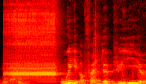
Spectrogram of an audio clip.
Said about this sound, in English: is buzzing people in the door while she works two phones.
